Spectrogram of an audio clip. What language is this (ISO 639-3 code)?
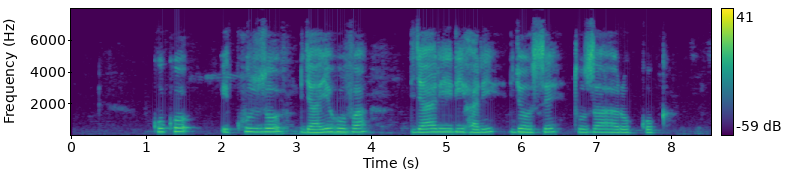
kin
